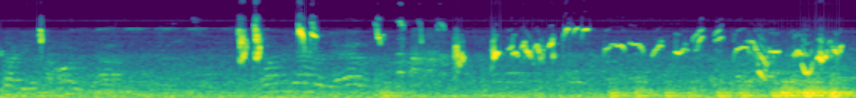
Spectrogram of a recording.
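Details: White-rumped shama (murai batu pastol) in ngeriwik song: a few isolated sharp chips give way to a rapid string of upward-flicked whistled notes, with low rumbling noise building toward the end.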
